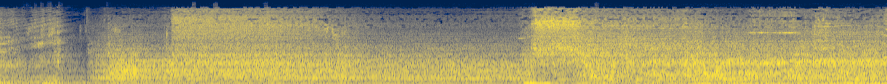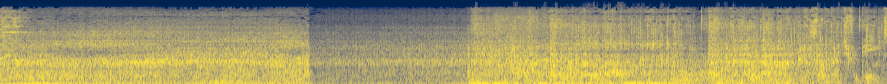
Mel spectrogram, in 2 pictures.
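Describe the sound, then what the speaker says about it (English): A train crash in the video game Max Payne Remastered, loud rolling rumble and roaring rail noise with metallic clatter that cuts off briefly, then surges back, close and continuous, with speech mixed in. "Let's ram the train."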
